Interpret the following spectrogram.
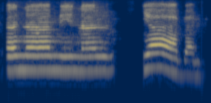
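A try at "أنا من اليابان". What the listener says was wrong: Oh, baknya panjang. Yaban.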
